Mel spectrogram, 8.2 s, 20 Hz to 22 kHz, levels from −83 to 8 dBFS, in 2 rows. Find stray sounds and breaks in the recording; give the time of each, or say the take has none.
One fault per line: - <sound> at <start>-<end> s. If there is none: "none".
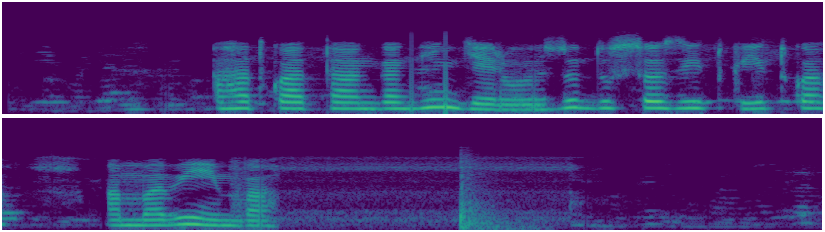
- thud at 6.4-6.9 s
